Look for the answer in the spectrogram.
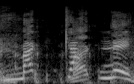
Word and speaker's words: McCartney: Celui-là, McCartney. – McCartney. – Articule. – Ah, excusez-moi, j'ai l'accent de Perpignan. – Il faut absolument que tu prononces aussi les consonnes.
